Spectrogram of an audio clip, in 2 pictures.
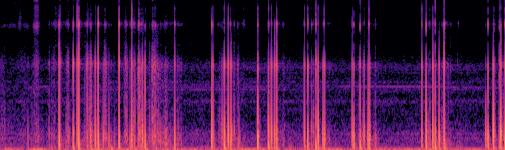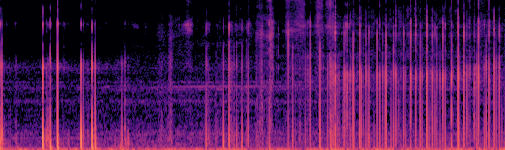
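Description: A wooden lid is tapped with fingers for ASMR, giving short, dry knocks with a low, woody body and almost no ring. The taps come in spaced bursts for the first eight seconds, then turn into a faster, denser patter of lighter, brighter taps.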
